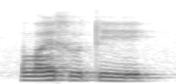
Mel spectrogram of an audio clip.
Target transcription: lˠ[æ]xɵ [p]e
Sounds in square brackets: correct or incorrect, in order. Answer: incorrect: ɛ, incorrect: t

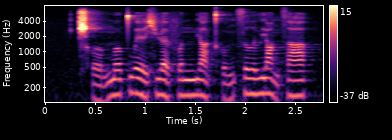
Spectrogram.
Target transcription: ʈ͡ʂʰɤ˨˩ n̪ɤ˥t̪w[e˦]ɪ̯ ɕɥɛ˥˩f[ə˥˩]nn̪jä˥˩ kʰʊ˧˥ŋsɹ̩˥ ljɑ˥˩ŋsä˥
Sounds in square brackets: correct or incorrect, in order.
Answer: incorrect: e˥˧, incorrect: ə˥

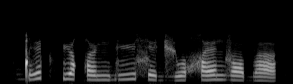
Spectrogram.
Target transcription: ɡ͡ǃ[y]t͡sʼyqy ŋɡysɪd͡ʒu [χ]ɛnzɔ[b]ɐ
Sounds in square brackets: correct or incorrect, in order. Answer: incorrect: ɪ, correct, correct

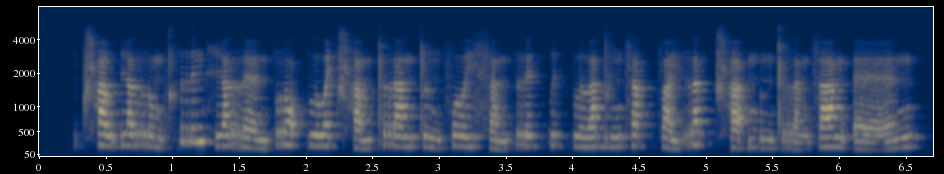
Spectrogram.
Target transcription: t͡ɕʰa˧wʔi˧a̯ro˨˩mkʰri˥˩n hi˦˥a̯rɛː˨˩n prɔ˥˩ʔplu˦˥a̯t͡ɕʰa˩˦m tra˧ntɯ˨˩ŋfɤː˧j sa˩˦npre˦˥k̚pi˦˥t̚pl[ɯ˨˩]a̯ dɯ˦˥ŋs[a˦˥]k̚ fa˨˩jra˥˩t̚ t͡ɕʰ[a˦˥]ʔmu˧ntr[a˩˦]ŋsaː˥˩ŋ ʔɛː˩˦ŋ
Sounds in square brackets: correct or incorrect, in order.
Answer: incorrect: ɯ˦˥, incorrect: a˥˩, correct, correct

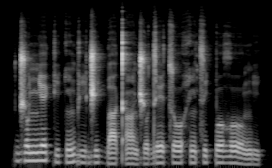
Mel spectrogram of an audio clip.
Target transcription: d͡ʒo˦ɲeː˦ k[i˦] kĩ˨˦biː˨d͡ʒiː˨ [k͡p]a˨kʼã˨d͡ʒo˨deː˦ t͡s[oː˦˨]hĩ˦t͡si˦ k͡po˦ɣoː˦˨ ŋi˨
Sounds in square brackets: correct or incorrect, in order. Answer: incorrect: i˨, incorrect: ɡ͡b, incorrect: oː˦

